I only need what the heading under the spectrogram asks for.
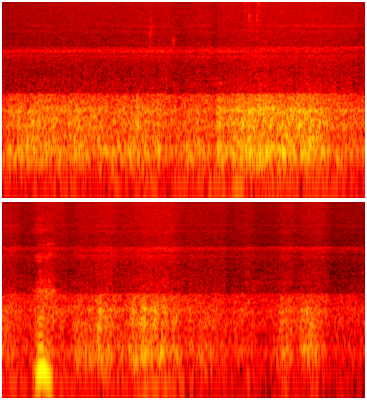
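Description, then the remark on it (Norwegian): A low, rumbling whoosh of wind recorded on Mars buffets steadily for several seconds, with a brief louder thump near the middle, then eases back into a muffled, hollow roar. No voices. “Ja, så der så, er lyden på Mars.”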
